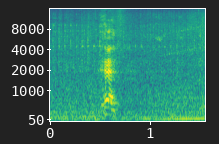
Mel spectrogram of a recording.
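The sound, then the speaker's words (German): Steady low rumble of city highway traffic from a motorway access road to a bypass, with a brief, brighter burst of noise breaking through about midway before the even drone resumes. “Hier reissen sie ein Hotel ab und da vorne ist die Autobahn Autobahnzufahrt zur Umfahrung.”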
